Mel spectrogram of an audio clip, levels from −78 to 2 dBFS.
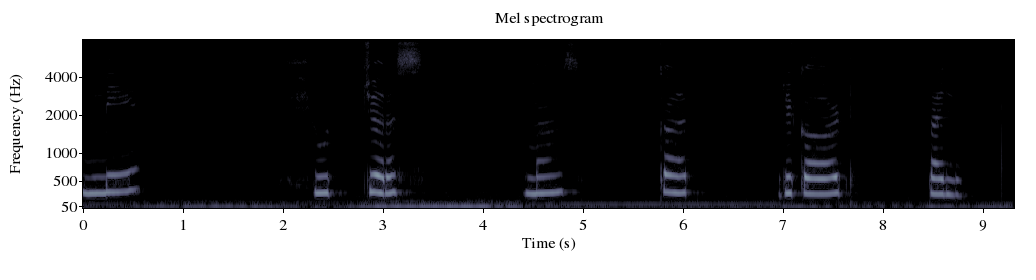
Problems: low volume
